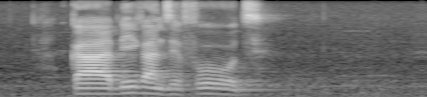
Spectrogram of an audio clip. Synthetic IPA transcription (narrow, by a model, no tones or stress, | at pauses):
kʼaɓikʼand͡zʱifuːt͡sʰi̥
